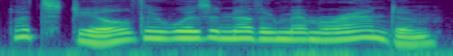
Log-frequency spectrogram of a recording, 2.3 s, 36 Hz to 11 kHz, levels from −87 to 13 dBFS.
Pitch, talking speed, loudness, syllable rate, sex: 200 Hz, 160 wpm, -13 LUFS, 5.6 syllables/s, female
